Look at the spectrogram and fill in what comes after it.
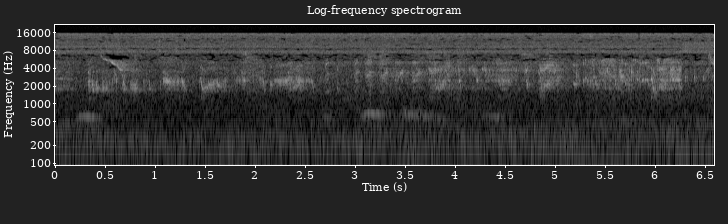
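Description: Small birds chirping, many short quick calls with a few falling whistles, over a steady low outdoor rumble.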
